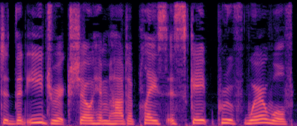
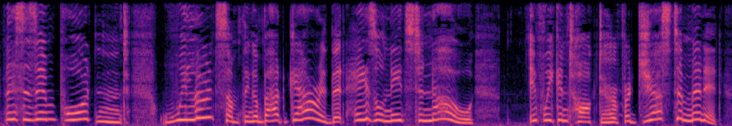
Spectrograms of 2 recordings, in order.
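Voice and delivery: wailing; 13 semitones higher than usual. A narrator's reading. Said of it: "Millie wailed".

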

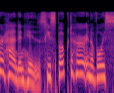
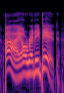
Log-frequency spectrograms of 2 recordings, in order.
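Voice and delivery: testy queen, pitched up; higher, irritated retort; snapped; 4 semitones higher than usual. A narrator's reading. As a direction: snap back in a put-on queen voice. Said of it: "snapped Olivine".

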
